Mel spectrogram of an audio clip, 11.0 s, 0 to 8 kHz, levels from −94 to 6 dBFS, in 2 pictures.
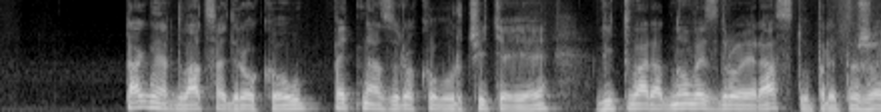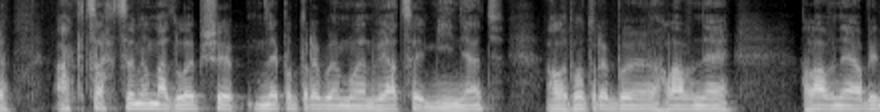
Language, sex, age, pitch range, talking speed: Slovak, male, 40-59, 95-115 Hz, 140 wpm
